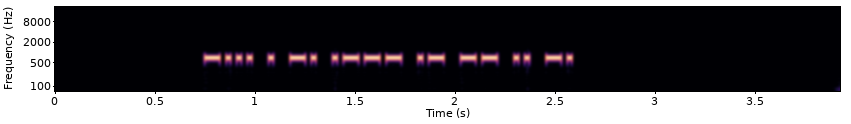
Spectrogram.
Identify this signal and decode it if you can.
Morse code, heard as a keyed tone, about 44 wpm, 700 Hz. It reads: BENJAMIN
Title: USA Common Names - 45wpm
